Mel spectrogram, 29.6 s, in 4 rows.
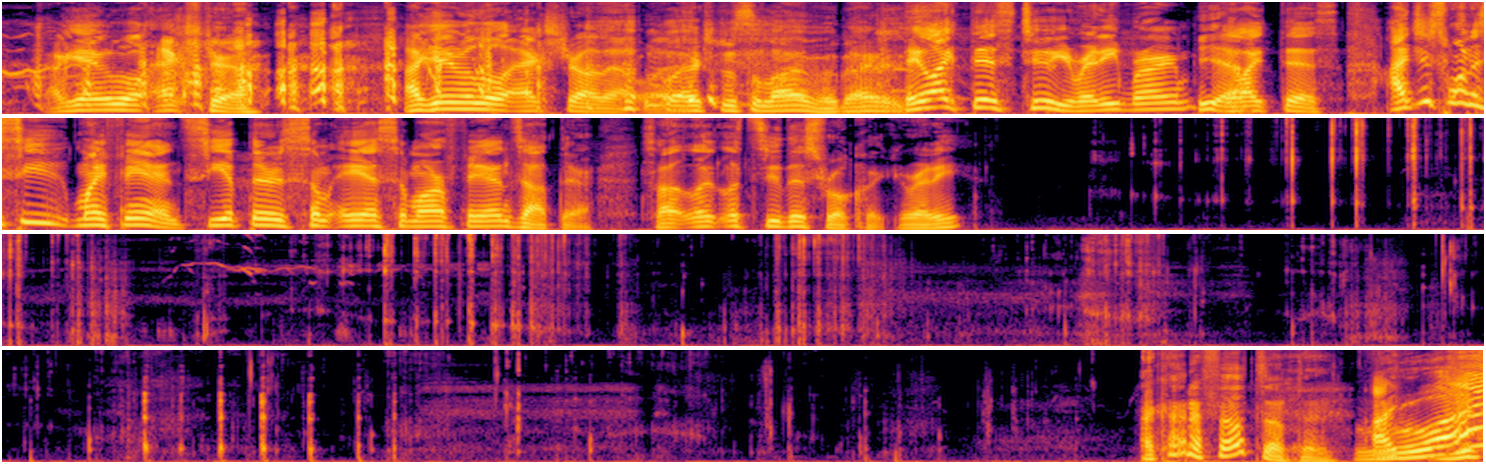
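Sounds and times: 
laughter: 0.0 - 6.4, 22.8 - 24.3, 29.0 - 29.6
speech: 0.2 - 12.3, 27.9 - 29.6
crunchy chewing of a lettuce and pickle sandwich with Sun Chips: 12.2 - 27.9.

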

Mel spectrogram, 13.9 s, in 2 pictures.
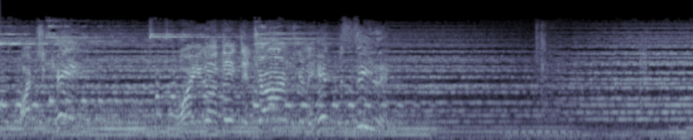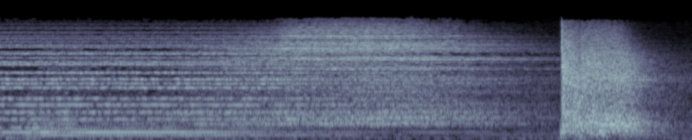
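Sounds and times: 
steady droning tones: 0.0 - 11.2
speech: 1.8 - 4.0
handgun fired at a target: 12.5 - 13.6.

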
